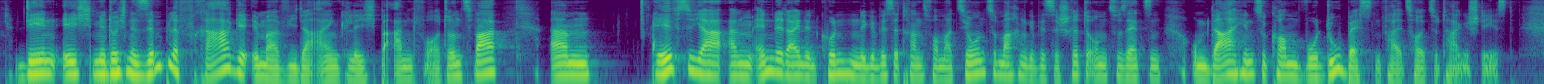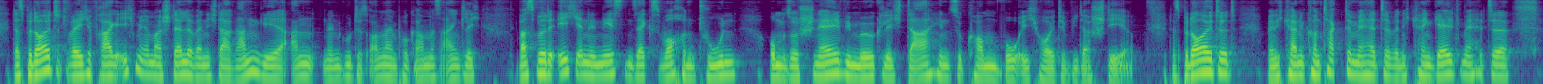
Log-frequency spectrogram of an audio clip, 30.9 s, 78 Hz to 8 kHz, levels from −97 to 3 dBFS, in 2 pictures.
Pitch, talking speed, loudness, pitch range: 115 Hz, 180 wpm, -19 LUFS, 105-130 Hz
